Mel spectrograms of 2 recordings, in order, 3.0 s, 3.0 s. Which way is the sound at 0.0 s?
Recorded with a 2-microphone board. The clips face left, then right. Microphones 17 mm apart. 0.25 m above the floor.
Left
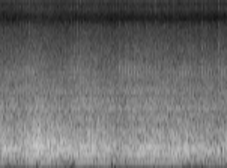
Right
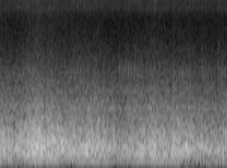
75° left (ahead or behind).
